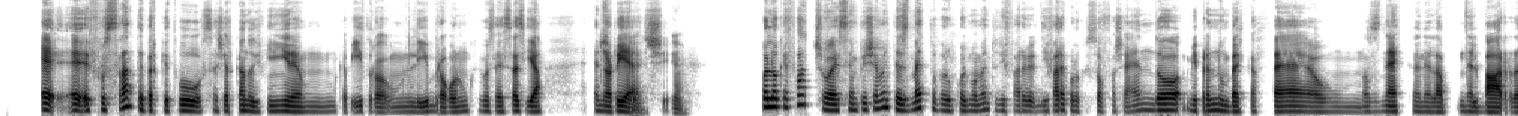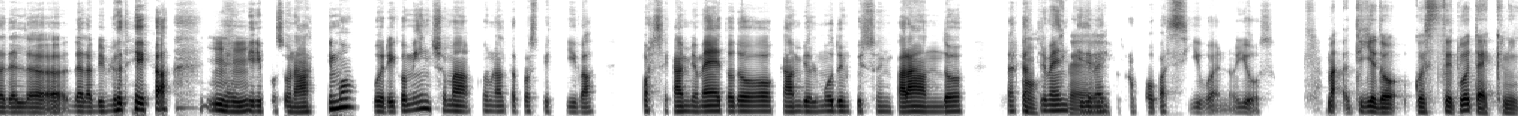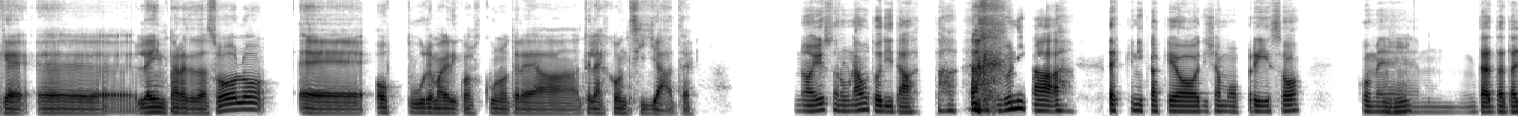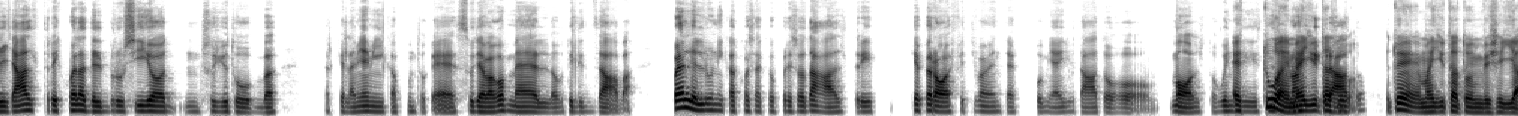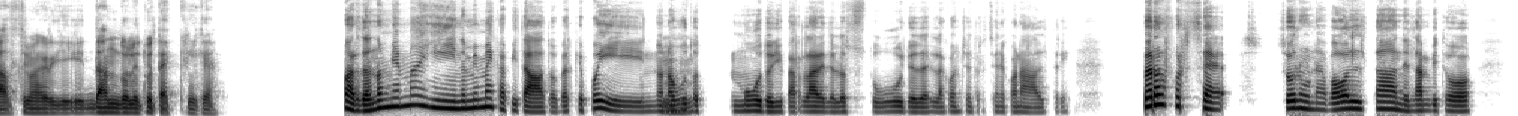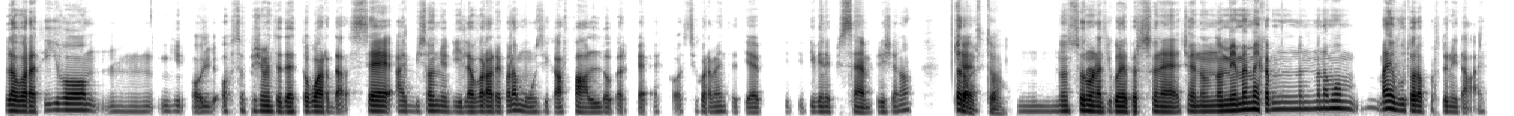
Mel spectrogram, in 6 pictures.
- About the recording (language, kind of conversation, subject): Italian, podcast, Che ambiente scegli per concentrarti: silenzio o rumore di fondo?
- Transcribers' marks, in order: laughing while speaking: "biblioteca"; laughing while speaking: "autodidatta. L'unica"; chuckle; "cioè" said as "ceh"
